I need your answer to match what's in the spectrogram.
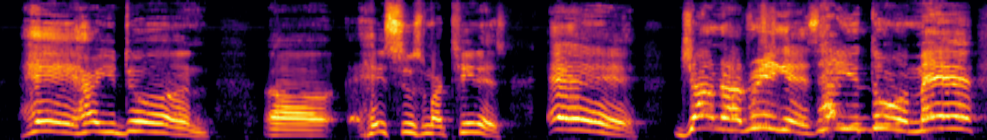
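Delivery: over-the-top buddy-buddy hello; hammed-up salesman impression. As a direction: play the pushy car salesman copying every customer. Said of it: "he took their accent, and he changed his name".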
